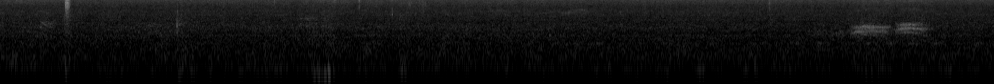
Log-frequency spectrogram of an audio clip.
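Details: A crow, one of a group circling while teaching their young to fly, gives two quick, harsh caws near the end, over steady wind-like rumble and outdoor noise.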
